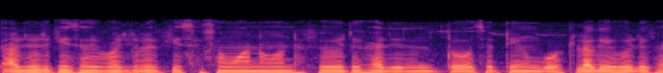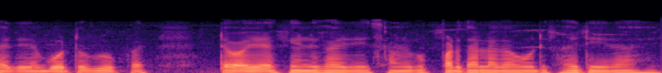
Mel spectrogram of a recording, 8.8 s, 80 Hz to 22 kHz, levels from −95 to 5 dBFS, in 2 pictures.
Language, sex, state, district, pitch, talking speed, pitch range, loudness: Hindi, male, Madhya Pradesh, Katni, 105 Hz, 265 wpm, 105-110 Hz, -19 LUFS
